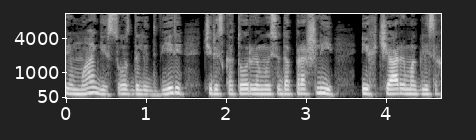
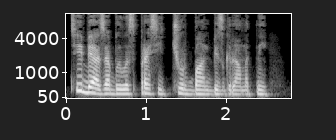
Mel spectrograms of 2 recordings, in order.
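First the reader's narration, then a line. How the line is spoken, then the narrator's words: Contemptuous snort. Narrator (Russian): презрительно фыркнула я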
